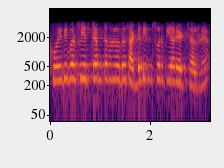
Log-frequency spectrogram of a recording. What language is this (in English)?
Punjabi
